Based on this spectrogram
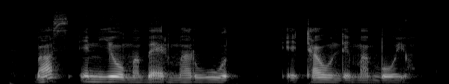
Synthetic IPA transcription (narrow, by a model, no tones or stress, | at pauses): basenjomabɛ̰rmarwot̪̚ | etʰaundemabojɔ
